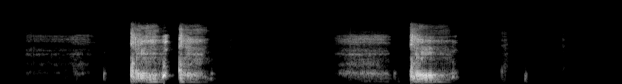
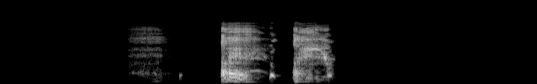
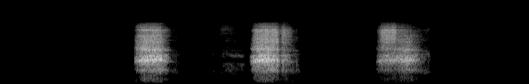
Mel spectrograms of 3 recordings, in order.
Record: {
  "three_cough_length": "6.2 s",
  "three_cough_amplitude": 32768,
  "three_cough_signal_mean_std_ratio": 0.31,
  "cough_length": "5.4 s",
  "cough_amplitude": 29371,
  "cough_signal_mean_std_ratio": 0.29,
  "exhalation_length": "5.3 s",
  "exhalation_amplitude": 28479,
  "exhalation_signal_mean_std_ratio": 0.34,
  "survey_phase": "beta (2021-08-13 to 2022-03-07)",
  "age": "18-44",
  "gender": "Female",
  "wearing_mask": "No",
  "symptom_cough_any": true,
  "symptom_runny_or_blocked_nose": true,
  "symptom_onset": "7 days",
  "smoker_status": "Current smoker (1 to 10 cigarettes per day)",
  "respiratory_condition_asthma": false,
  "respiratory_condition_other": false,
  "recruitment_source": "REACT",
  "submission_delay": "2 days",
  "covid_test_result": "Negative",
  "covid_test_method": "RT-qPCR",
  "influenza_a_test_result": "Negative",
  "influenza_b_test_result": "Negative"
}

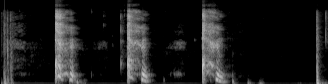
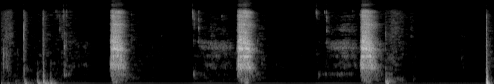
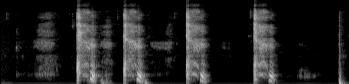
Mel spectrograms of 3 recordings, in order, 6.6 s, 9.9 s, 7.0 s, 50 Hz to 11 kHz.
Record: {
  "three_cough_length": "6.6 s",
  "three_cough_amplitude": 32767,
  "three_cough_signal_mean_std_ratio": 0.32,
  "exhalation_length": "9.9 s",
  "exhalation_amplitude": 30917,
  "exhalation_signal_mean_std_ratio": 0.26,
  "cough_length": "7.0 s",
  "cough_amplitude": 32768,
  "cough_signal_mean_std_ratio": 0.35,
  "survey_phase": "alpha (2021-03-01 to 2021-08-12)",
  "age": "65+",
  "gender": "Female",
  "wearing_mask": "No",
  "symptom_none": true,
  "smoker_status": "Ex-smoker",
  "respiratory_condition_asthma": false,
  "respiratory_condition_other": false,
  "recruitment_source": "REACT",
  "submission_delay": "3 days",
  "covid_test_result": "Negative",
  "covid_test_method": "RT-qPCR"
}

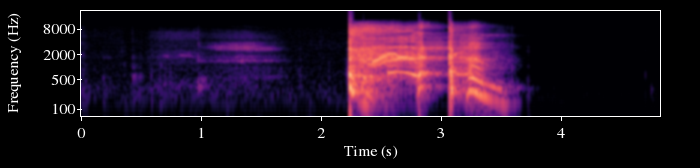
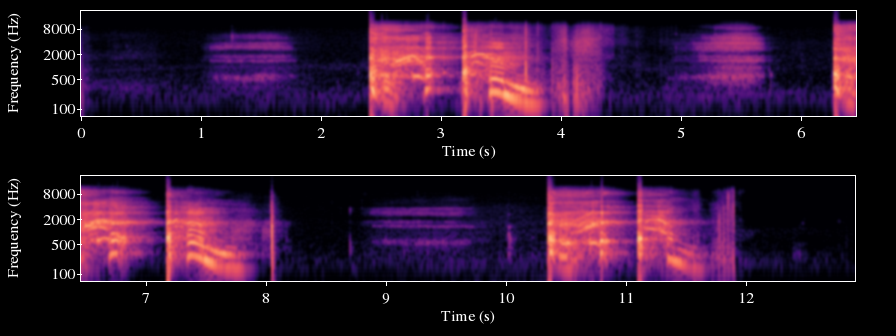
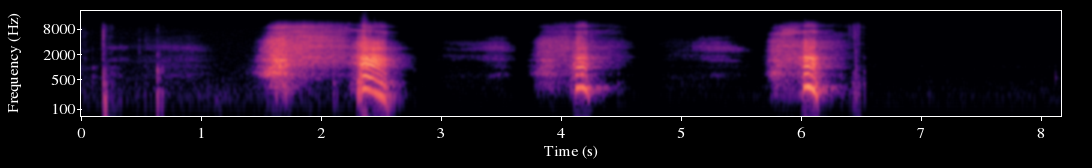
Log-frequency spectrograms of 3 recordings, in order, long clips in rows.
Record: {
  "cough_length": "4.8 s",
  "cough_amplitude": 32768,
  "cough_signal_mean_std_ratio": 0.36,
  "three_cough_length": "12.9 s",
  "three_cough_amplitude": 32768,
  "three_cough_signal_mean_std_ratio": 0.4,
  "exhalation_length": "8.2 s",
  "exhalation_amplitude": 32682,
  "exhalation_signal_mean_std_ratio": 0.26,
  "survey_phase": "alpha (2021-03-01 to 2021-08-12)",
  "age": "45-64",
  "gender": "Female",
  "wearing_mask": "No",
  "symptom_headache": true,
  "smoker_status": "Never smoked",
  "respiratory_condition_asthma": false,
  "respiratory_condition_other": false,
  "recruitment_source": "REACT",
  "submission_delay": "1 day",
  "covid_test_result": "Negative",
  "covid_test_method": "RT-qPCR"
}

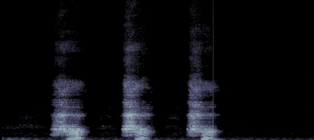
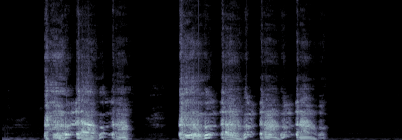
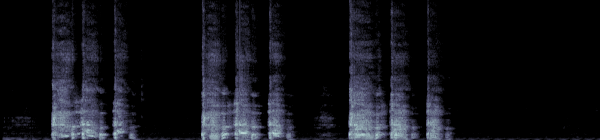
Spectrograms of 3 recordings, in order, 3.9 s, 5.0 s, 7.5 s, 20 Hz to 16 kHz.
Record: {
  "exhalation_length": "3.9 s",
  "exhalation_amplitude": 24272,
  "exhalation_signal_mean_std_ratio": 0.46,
  "cough_length": "5.0 s",
  "cough_amplitude": 32579,
  "cough_signal_mean_std_ratio": 0.61,
  "three_cough_length": "7.5 s",
  "three_cough_amplitude": 32768,
  "three_cough_signal_mean_std_ratio": 0.48,
  "survey_phase": "alpha (2021-03-01 to 2021-08-12)",
  "age": "65+",
  "gender": "Female",
  "wearing_mask": "No",
  "symptom_none": true,
  "smoker_status": "Ex-smoker",
  "respiratory_condition_asthma": false,
  "respiratory_condition_other": false,
  "recruitment_source": "REACT",
  "submission_delay": "4 days",
  "covid_test_result": "Negative",
  "covid_test_method": "RT-qPCR"
}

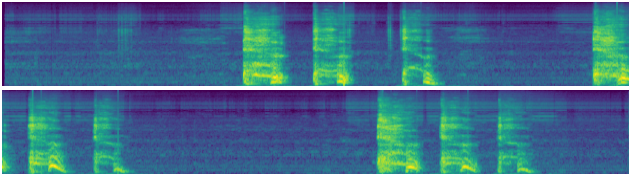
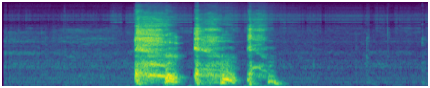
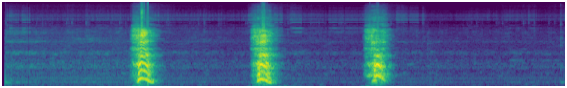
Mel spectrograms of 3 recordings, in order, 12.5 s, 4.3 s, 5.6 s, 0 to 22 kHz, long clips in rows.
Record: {
  "three_cough_length": "12.5 s",
  "three_cough_amplitude": 32768,
  "three_cough_signal_mean_std_ratio": 0.38,
  "cough_length": "4.3 s",
  "cough_amplitude": 32768,
  "cough_signal_mean_std_ratio": 0.39,
  "exhalation_length": "5.6 s",
  "exhalation_amplitude": 32019,
  "exhalation_signal_mean_std_ratio": 0.24,
  "survey_phase": "beta (2021-08-13 to 2022-03-07)",
  "age": "65+",
  "gender": "Female",
  "wearing_mask": "No",
  "symptom_cough_any": true,
  "symptom_shortness_of_breath": true,
  "smoker_status": "Never smoked",
  "respiratory_condition_asthma": true,
  "respiratory_condition_other": false,
  "recruitment_source": "REACT",
  "submission_delay": "2 days",
  "covid_test_result": "Negative",
  "covid_test_method": "RT-qPCR",
  "influenza_a_test_result": "Negative",
  "influenza_b_test_result": "Negative"
}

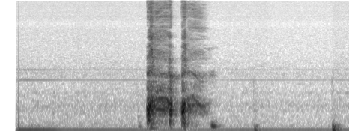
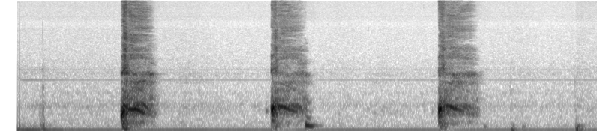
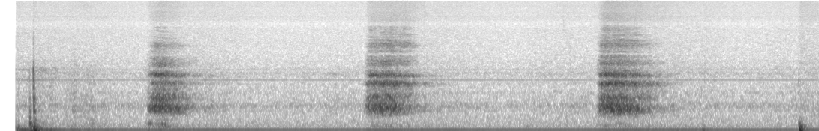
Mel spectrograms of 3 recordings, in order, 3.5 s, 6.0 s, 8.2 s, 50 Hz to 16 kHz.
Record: {
  "cough_length": "3.5 s",
  "cough_amplitude": 27996,
  "cough_signal_mean_std_ratio": 0.32,
  "three_cough_length": "6.0 s",
  "three_cough_amplitude": 32484,
  "three_cough_signal_mean_std_ratio": 0.34,
  "exhalation_length": "8.2 s",
  "exhalation_amplitude": 5137,
  "exhalation_signal_mean_std_ratio": 0.59,
  "survey_phase": "alpha (2021-03-01 to 2021-08-12)",
  "age": "18-44",
  "gender": "Female",
  "wearing_mask": "No",
  "symptom_none": true,
  "smoker_status": "Never smoked",
  "respiratory_condition_asthma": false,
  "respiratory_condition_other": false,
  "recruitment_source": "REACT",
  "submission_delay": "2 days",
  "covid_test_result": "Negative",
  "covid_test_method": "RT-qPCR"
}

